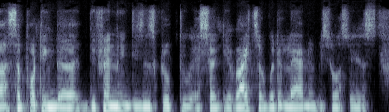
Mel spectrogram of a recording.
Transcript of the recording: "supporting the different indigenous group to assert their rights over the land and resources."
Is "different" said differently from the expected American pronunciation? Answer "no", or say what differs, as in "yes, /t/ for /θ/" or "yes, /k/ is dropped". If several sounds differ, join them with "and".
yes, /t/ is dropped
